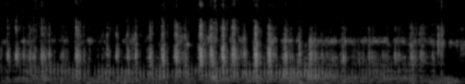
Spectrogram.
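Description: A small servo motor whirs as it sweeps back and forth.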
